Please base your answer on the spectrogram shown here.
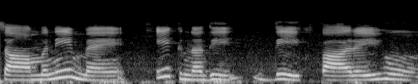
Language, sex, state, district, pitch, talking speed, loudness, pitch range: Hindi, female, Bihar, Kaimur, 220 Hz, 115 wpm, -16 LUFS, 205-240 Hz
